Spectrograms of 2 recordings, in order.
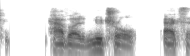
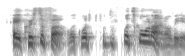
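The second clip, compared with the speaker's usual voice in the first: strong Brooklyn accent, very high and swooping; 11 semitones higher than usual. Showing how the speaker talks to a brother or dad, in a Brooklyn accent. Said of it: "I become a little bit more Brooklyn".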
